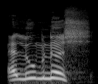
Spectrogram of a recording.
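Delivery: normal talking voice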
